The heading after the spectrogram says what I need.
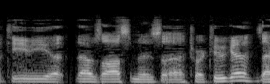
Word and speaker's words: Tortuga: favorite shows on TV, that was awesome, is Tortuga. Is that how you pronounce it? Tortuga, yeah.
